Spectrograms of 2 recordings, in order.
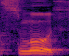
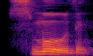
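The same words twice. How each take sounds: First: "smooth" ending in a voiceless th, as in tooth; mispronounced smooth. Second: "smooth" with a buzzed final th; correct smooth. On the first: Teacher showing a wrong smooth, mispronounced with voiceless th. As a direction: end "smooth" on an unbuzzed th. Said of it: "Both pronunciations here are wrong". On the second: Teacher stating the only correct pronunciation, smooth with voiced th. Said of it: "The only correct pronunciation is". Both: Shown as a demonstration.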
